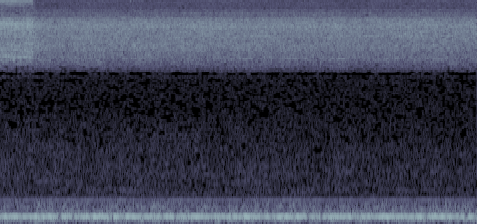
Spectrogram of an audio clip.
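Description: A cicada gives a steady, high-pitched buzzing drone that holds without a break.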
